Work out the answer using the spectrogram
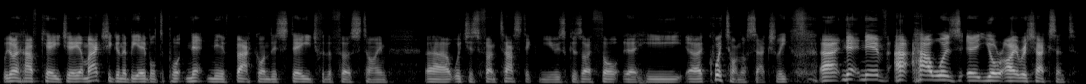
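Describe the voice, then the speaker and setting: A man's voice: mid-range voice, brisk, sharp tone, dry recording. A man hosting a casual live-stream podcast, chatty and effusive, rambling with frequent restarts. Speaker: podcast host.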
